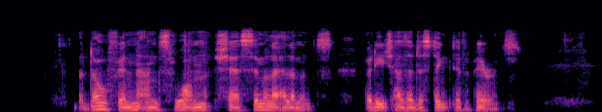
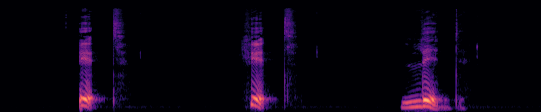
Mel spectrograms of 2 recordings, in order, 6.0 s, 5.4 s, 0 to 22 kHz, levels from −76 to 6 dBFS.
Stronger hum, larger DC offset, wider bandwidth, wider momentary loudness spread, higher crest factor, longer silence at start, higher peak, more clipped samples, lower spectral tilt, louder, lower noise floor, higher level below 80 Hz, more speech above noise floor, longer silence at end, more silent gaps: neither; neither; second, 8 kHz vs 16 kHz; second, 11 LU vs 24 LU; about the same, 20 dB vs 22 dB; about the same, 0.8 s vs 0.8 s; first, -2 dBFS vs -6 dBFS; neither; about the same, -4 dB/octave vs -4.5 dB/octave; about the same, -21 LUFS vs -22 LUFS; second, -51 dBFS vs -78 dBFS; first, -50 dBFS vs -74 dBFS; second, 30 dB vs 56 dB; second, 0.85 s vs 1 s; neither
